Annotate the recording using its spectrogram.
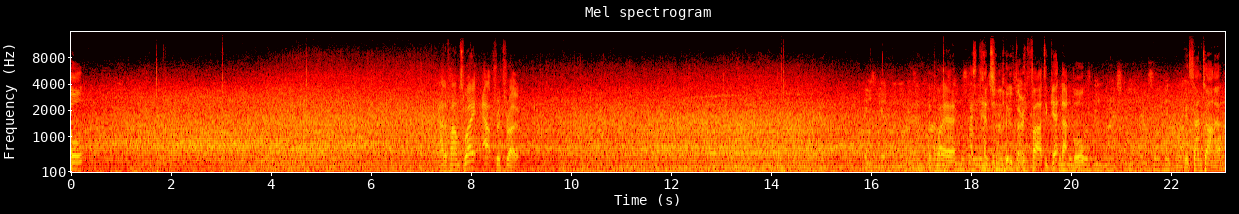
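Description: A large crowd murmurs and cheers steadily in a stadium.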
